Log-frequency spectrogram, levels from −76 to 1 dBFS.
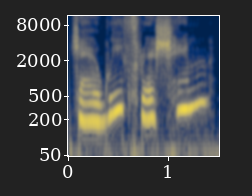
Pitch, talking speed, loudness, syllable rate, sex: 260 Hz, 160 wpm, -13 LUFS, 3.0 syllables/s, female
